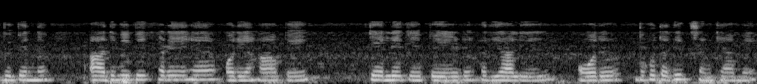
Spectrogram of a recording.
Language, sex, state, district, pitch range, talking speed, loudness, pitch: Hindi, female, Rajasthan, Bikaner, 190-210 Hz, 140 wpm, -18 LUFS, 195 Hz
